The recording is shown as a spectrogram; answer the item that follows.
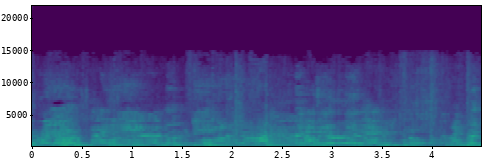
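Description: Children's voices shouting and calling out over music with a steady low beat.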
